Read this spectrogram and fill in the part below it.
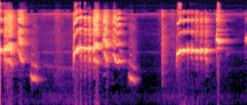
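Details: White-rumped shama song: high, rich phrases of sweet whistles and chattering notes, with lower downslurred notes between them and short silent gaps between bursts.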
